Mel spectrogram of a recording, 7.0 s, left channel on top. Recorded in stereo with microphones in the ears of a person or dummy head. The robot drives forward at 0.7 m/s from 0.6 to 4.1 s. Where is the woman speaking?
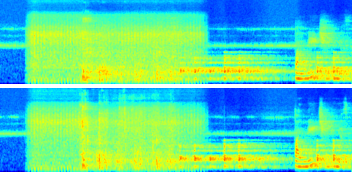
50° right (ahead or behind), 1.1 m.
